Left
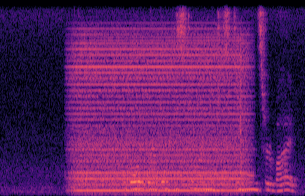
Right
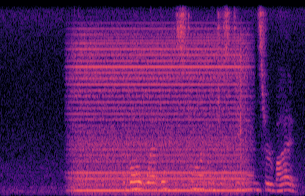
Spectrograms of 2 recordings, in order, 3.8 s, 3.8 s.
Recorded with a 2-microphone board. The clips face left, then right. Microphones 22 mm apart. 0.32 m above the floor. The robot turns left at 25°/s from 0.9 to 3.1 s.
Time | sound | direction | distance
1.5 | a woman speaking | 140° right | 1.6 m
